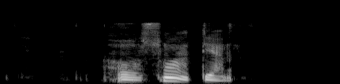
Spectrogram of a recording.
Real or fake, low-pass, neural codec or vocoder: real; 7.2 kHz; none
